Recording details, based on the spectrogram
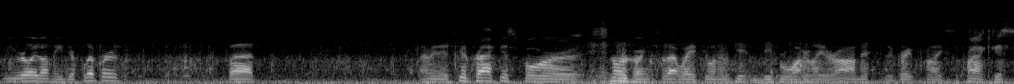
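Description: A man's voice: mid-range voice, steady tone, fairly quick, muffled recording. A man hosting a kayaking vlog, chatting casually and laughing easily while wading in shallow sea water, recorded on an action camera. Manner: easygoing, chatty, laughs often. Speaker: kayaking channel host. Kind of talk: casual outdoor vlog narration. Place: outdoors in shallow sea water by rocks and a beach. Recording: outdoor action camera with loud water noise.

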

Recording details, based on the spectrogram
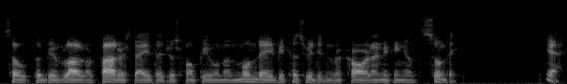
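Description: An Irish man in his thirties giving a rambling, relaxed vlog update from a small home office at his desk camera. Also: lowish voice, fast. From Ireland. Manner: relaxed, rambling, self-correcting. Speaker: vlog co-host. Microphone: webcam at desk.

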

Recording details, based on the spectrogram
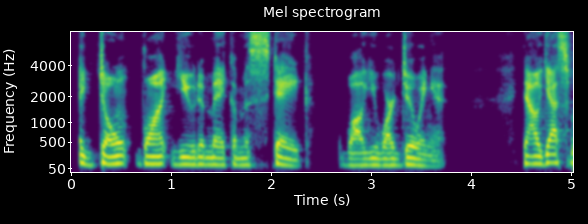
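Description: A middle-aged man hosting a career-advice podcast, his voice raspy from illness, speaking in an upbeat, encouraging, conversational way. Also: medium pitch, a bit bright, no echo, clean studio sound. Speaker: podcast host.

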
